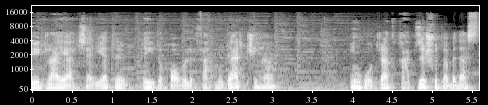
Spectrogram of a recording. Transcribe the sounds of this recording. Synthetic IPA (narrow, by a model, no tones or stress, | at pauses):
jecʰɾæːjeæksæɾijæt̪ʰeɢe̞jɾe̞ɣɒːbe̞le̞fæhmod̪æɾcʰiːɦæm | ʔinɢo̞d̪ɾæt̪ʰɢ̥æbze̞ʃo̞d̪væbe̞d̪æst̪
